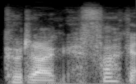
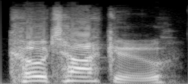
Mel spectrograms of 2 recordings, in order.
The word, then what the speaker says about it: Kotaku: some news came up from kutaku or kotak even i'm saying it wrong now kotaku that they got to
